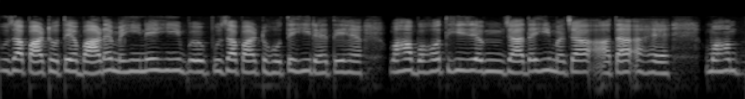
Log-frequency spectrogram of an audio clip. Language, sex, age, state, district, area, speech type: Urdu, female, 18-30, Bihar, Khagaria, rural, spontaneous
